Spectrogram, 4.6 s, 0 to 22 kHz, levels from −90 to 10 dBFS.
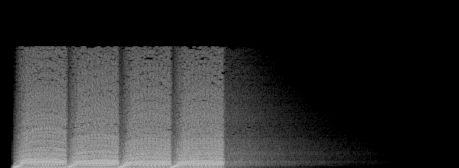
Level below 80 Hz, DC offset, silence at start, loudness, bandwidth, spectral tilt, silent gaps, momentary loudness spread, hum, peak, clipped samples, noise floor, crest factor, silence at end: -36 dBFS; under 0.1%; 0.1 s; -17 LUFS; 16 kHz; -3 dB/octave; none; 2 LU; none; -4 dBFS; under 0.1%; under -90 dBFS; 16 dB; 2.15 s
